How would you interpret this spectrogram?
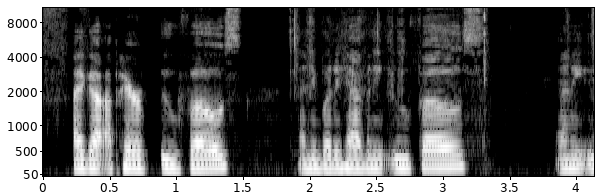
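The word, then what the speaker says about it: OOFOS: So, you know, I did research and I was himming and hawing and UFOs were like it's spelled O FO S.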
